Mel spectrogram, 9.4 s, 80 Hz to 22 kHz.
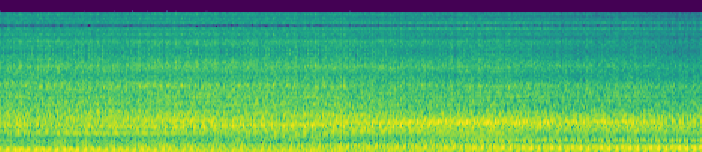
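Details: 1987 Wanderlodge PT40 rear-engine 8V92TA Detroit two-stroke diesel, after a cold start following about 5 months sitting, camera mic outside and overwhelmed: a deep, even idle beating about 2.5 times per second with no miss or knock; healthy.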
